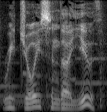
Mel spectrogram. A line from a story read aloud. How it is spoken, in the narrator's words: said the sunbeam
